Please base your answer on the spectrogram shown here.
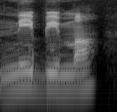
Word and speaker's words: Nibima: safety and efficacy of let me pronounce the locally uh name they pronounce that nibima uh yeah efficacy of nibima as a potential treatment for kobit 90.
